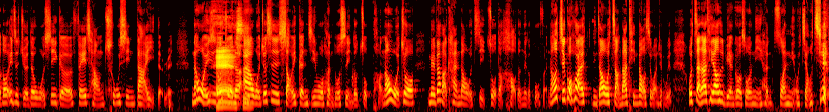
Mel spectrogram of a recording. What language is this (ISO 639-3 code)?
zho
